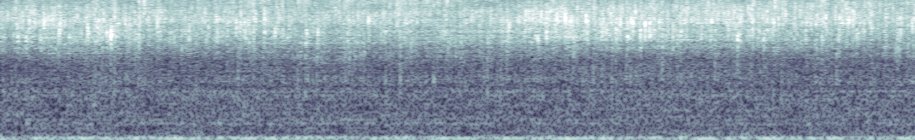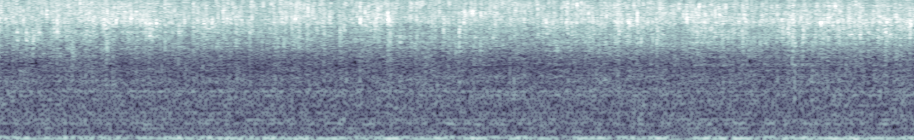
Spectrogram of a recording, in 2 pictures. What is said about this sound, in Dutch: nu heb ik dus die acht partjes venkel, die heb ik nou eh, in de pan liggen. En die, heb ik, die liggen nou op één van die snijkanten. En die bak ik ook heel eventjes aan.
